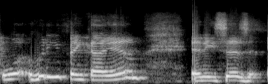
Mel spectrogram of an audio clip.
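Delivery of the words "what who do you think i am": higher, disbelieving challenge; incredulous retort. Retold or imitated. Jesus answering the doubting father, incredulous and higher. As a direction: act amazed at the doubt. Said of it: "He's like".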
